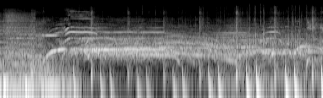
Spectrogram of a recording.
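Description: A live rock band's song ends about a second in. A crowd then cheers and whoops, with many overlapping shouts and scattered low thumps.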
